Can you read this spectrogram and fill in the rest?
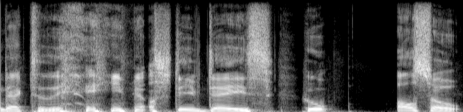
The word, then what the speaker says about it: Deace: Because it's spelled D-E-A-C-E, but it's pronounced Dace.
